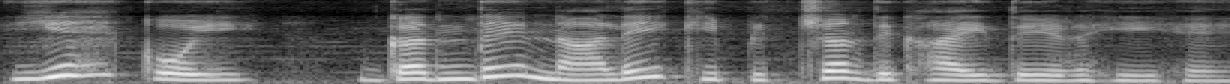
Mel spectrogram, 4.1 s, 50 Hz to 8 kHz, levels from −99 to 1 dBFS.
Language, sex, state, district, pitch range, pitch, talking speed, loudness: Hindi, female, Madhya Pradesh, Bhopal, 190-255 Hz, 210 Hz, 145 wpm, -16 LUFS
